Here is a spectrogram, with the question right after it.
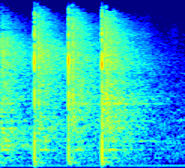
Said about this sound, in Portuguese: Quem está escutando tapa no púlpito?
